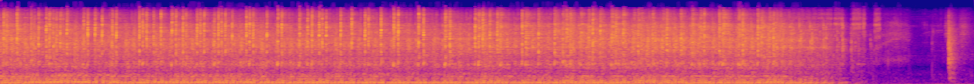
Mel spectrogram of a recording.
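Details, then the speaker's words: Harley-Davidson Sportster first start test: strong, loud V-twin lope at a steady rhythm with no knocking or rattles, then it shuts off. It sounds like a good motor, though the oil filter is destroyed and oil sprayed out of a hole. "but sounds like a good motor"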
